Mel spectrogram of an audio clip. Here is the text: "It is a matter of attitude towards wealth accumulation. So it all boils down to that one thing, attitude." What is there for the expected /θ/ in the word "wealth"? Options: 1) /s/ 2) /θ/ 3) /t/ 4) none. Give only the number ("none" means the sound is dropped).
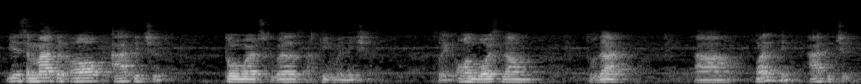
1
